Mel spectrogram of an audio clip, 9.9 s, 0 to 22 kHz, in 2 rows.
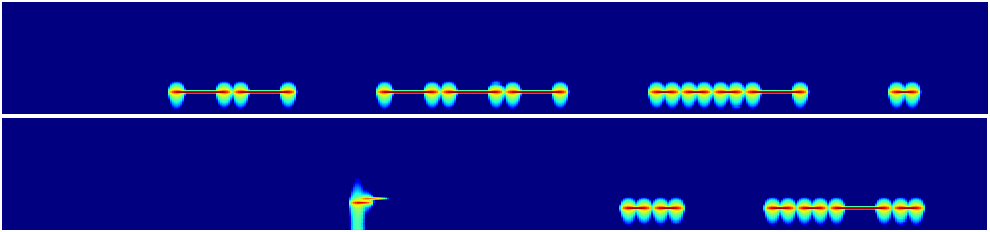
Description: Morse code, heard as a keyed tone, about 15 wpm, spaced as for 11 wpm, 690 Hz. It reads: MOVE IF
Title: 2x Character Spacing - Top 300 Words - 15wpm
